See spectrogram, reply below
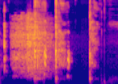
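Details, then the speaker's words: Child recently diagnosed with pneumonitis while gaming: a harsh, prolonged cough, then two shorter coughs, a pause, and another burst of repeated wet-sounding coughing. "I was not realizing the whole time that's why you hear me coughing"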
